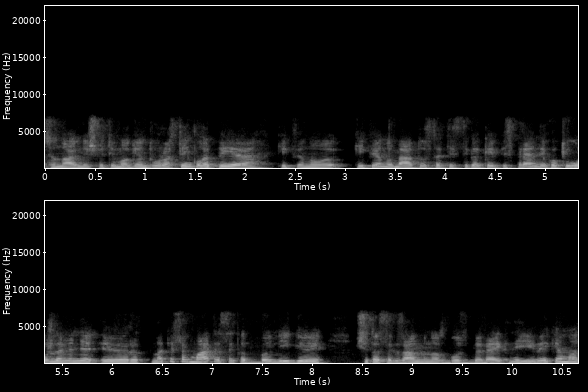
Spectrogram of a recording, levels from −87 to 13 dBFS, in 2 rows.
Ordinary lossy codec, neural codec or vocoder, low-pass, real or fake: Opus, 64 kbps; vocoder, 24 kHz, 100 mel bands, Vocos; 7.2 kHz; fake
